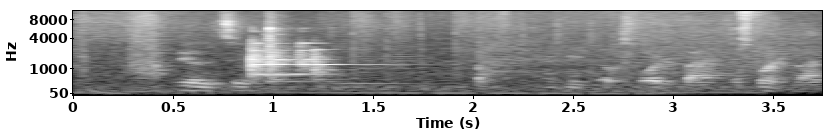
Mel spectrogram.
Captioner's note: weights clattering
